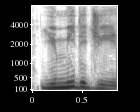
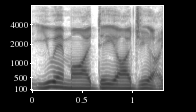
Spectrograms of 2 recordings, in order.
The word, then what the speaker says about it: Umidigi: And there are images of the side by side comparison of the accuracy of the phone, this this brand Umidigi, it's a Chinese brand. The it's the A9, the A9 Pro, and the A7S. I think that's how you pronounce it. U M I D I G I Umidigi.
